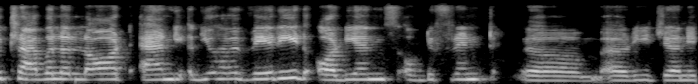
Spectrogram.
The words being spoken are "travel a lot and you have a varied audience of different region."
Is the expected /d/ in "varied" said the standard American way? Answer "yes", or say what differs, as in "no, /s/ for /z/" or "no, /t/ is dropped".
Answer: yes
